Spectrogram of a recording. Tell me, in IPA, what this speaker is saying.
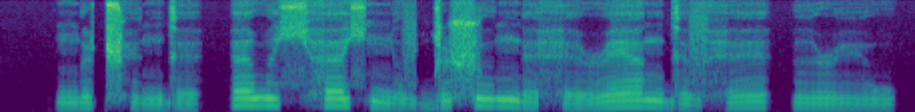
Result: ŋɯ˩ʈ͡ʂʰʉ˩ŋɡɘ˩ | ɜ˥wɯ˩çhɜ˥ç ɲo˩vɟʉ˥ ʂu˥ŋɘ˩hɘ˩ ɹɛ˥ɐ̯ŋɡɘ˩vhɘ˥ | ɯ˩ɹʉ˩w

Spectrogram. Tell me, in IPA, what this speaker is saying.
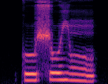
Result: ku˨ ʃu˨jũ˨

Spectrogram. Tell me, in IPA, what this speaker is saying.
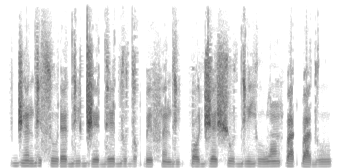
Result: d͡ʒɛ̃˦di˦ su˧ ɾɛ˧di˧d͡ʒe˨de˧ du˦dɔ˧k͡pe˨ fɛ̃˧di˨ k͡pɔ˧d͡ʒɛ˧ʃu˧ di˧ju˧ wɔ̃˦ k͡pa˦k͡pa˧du˦

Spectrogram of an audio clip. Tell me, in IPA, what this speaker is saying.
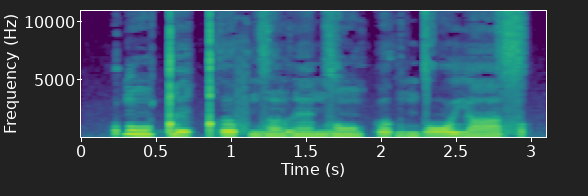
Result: ɗɔ̃ŋ͡ǃe ǃʰəf nzə̃rẽnzɔ̃ k͡pəɡndɔ jãs

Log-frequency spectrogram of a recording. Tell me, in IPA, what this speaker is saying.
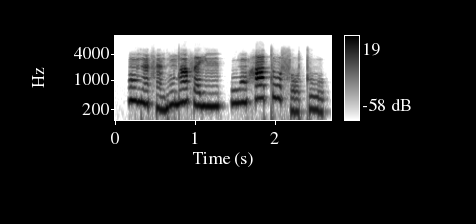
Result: ɔ̃˦ɡɛ̃˧sɛ̃˨ ɡũ˧dã˦fɛ˧jĩ˧ | wɔ̃˧ha˦ to˦˨ so˨ tu˨

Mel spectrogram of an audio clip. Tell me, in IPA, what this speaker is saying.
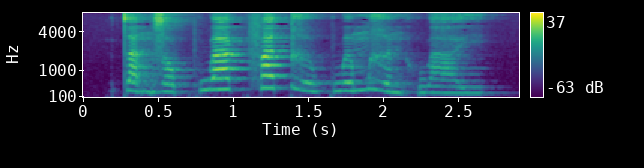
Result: t̪a̰˧˨n zɔ˨˩p̚kwa˦˥k̚ fa˦˥t̚ɣə̤˨˩wkwə˨˦m ɣə˧˩nhwa̤˨˩j

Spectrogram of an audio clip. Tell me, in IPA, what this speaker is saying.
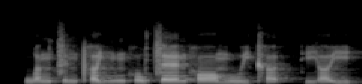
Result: wɐ˨˥ŋt͡sɪ˨˥ŋpʰɐ˥j ŋʊ˥ŋho˨w t͡sɛː˥ŋhɔː˥muː˧jkʰɐ˨t̚ | jɐ˨˥j

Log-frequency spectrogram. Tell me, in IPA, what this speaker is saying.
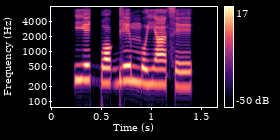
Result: je˦ɡ͡bɔ˧ɡe˦mo˧ jã˦se˧

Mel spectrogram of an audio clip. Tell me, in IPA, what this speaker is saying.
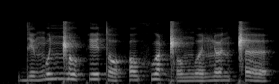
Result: de˨ŋʷe˦ ŋ͡ǁo˦˨ke˦tɔ˨hɔ˦ xʷɑ˦ɡ͡ǁɔ˨ŋʷɜ˨ ɮœ˦nǁɜ˦˨

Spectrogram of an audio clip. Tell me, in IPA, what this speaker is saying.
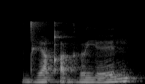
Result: dʱeqʼəɡʱø jeŋ

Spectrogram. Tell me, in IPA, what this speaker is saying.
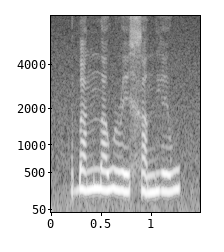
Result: ɗa˨˩˦ŋna˨˩˦wɹe˨˩˨ xa˨˩˨nje˨˩˦w

